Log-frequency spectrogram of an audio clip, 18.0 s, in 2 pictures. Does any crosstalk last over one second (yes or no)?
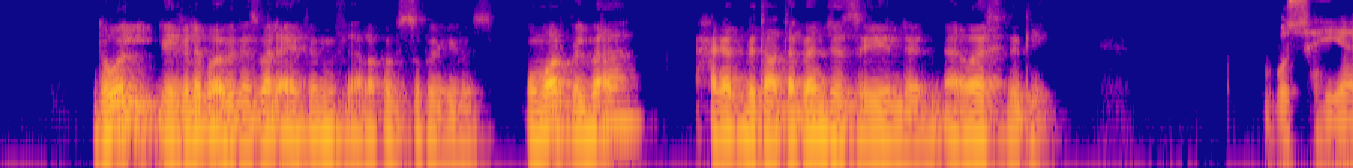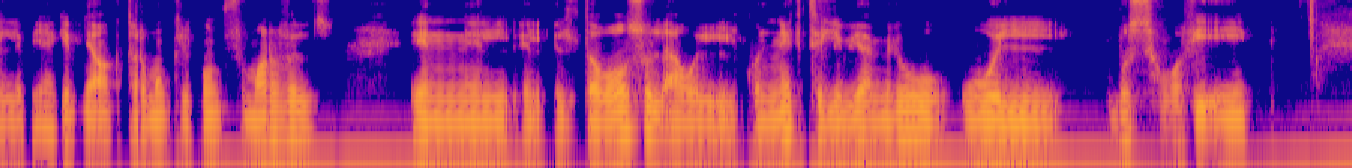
no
